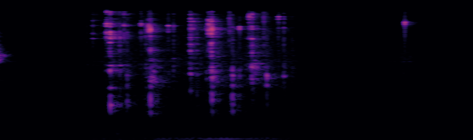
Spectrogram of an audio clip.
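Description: Typing on a computer keyboard: a quick run of keystrokes lasting about a second, starting about half a second in.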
